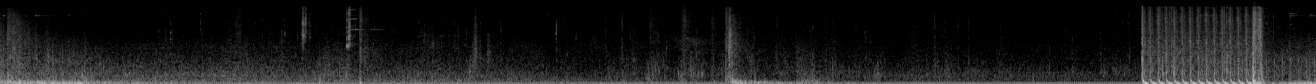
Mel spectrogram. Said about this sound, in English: What is that, a shotgun?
